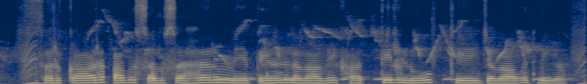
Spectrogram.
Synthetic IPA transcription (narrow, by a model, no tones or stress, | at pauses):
səɾkaːɾɐbsəbsɛɦəɾmẽpeːɽ̃lɐɡaːʋekʰaːt̪ɪɾloːɡked͡ʒəɡaːʋət̪d̪ijaː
